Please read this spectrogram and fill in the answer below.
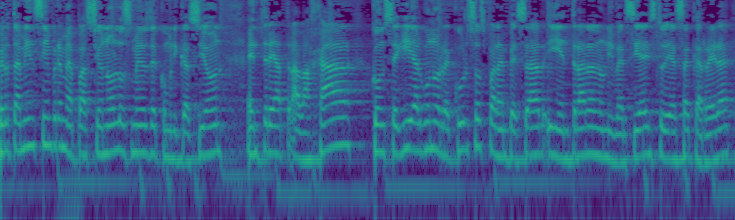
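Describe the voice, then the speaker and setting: Hardly pausing, a man talks in a fairly high pitch with fairly even intonation. Noticeable background noise and audible room echo fill the recording. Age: 30s. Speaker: podcast host and pastor. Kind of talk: inspirational monologue.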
